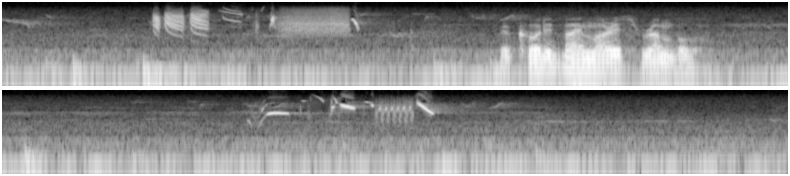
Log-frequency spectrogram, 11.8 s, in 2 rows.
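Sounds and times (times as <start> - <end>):
Horsefall Blackbird singing on Isla Victoria: 0.0 - 11.7
speech: 3.8 - 5.3.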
